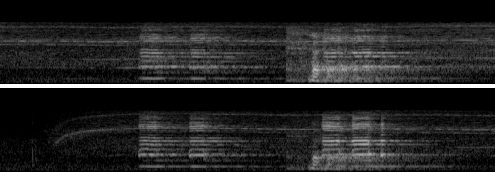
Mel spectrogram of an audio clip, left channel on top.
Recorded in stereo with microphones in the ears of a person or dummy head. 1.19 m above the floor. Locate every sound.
1.4 s a car horn: 50° right (ahead or behind), 4.5 m; by 3.9 s 60° right (ahead or behind), 1.4 m
2.9 s laughter: 50° left (ahead or behind), 1.7 m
